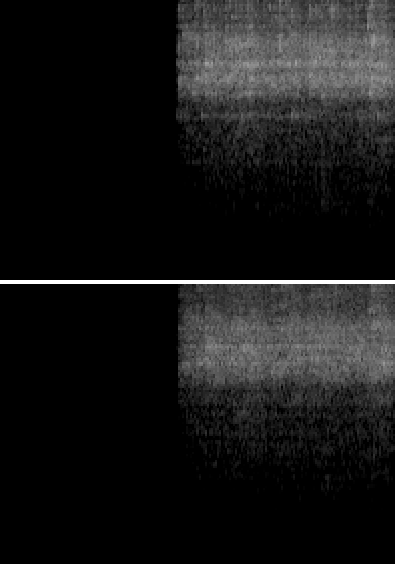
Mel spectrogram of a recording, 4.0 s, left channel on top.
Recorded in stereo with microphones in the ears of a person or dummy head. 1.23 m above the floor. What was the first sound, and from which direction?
A rattle, 70° left (ahead or behind).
